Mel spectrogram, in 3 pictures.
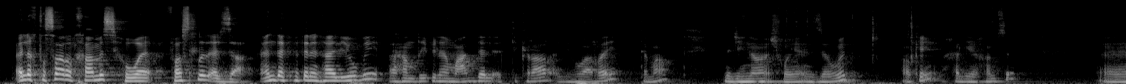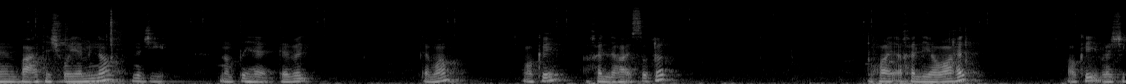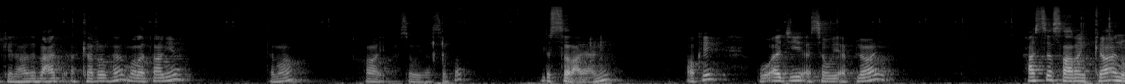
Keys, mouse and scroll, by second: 4.5-6.0 drag, 7.8 click, 8.0 click, 9.2 shift+middle click, 10.0 click, 11.6 click, 12.2 shift+middle click, 13.2-14.6 drag, 15.8 click, 16.9-18.2 drag, 18.5-18.9 scroll down 1, 18.9 middle click, 19.9-21.2 drag, 21.5 middle click, 23.2-24.2 drag, 24.9 click, 25.8-27.2 drag, 27.7-28.8 drag, 29.2-30.4 scroll down 1, 30.4-31.0 drag, 31.3 click, 32.2-32.7 drag, 33.6 shift+middle click.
